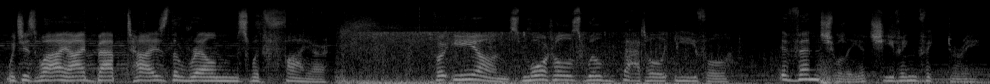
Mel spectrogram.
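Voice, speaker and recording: A regal, severe goddess narrates a video game epilogue. Her delivery is stately and unhurried, solemn in judgement of mortals. Music plays clearly behind her. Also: on the low side. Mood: solemn severity.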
